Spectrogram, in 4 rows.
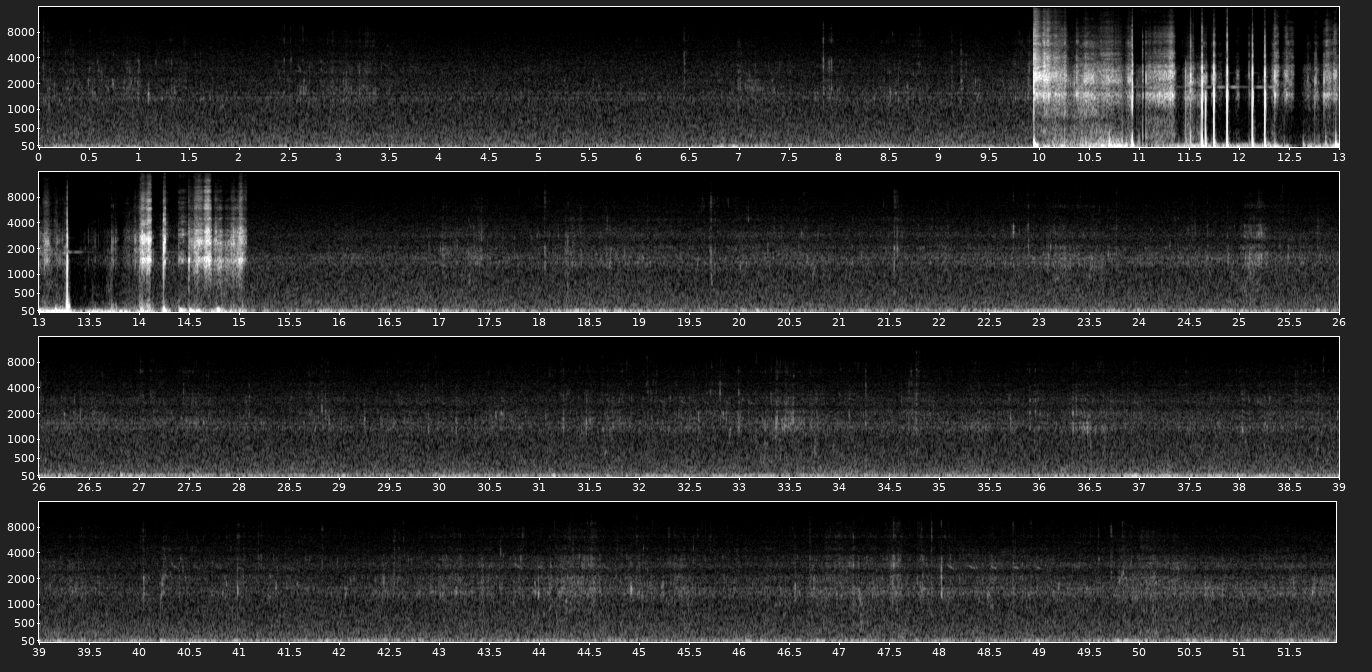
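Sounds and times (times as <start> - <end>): paddle splashes and drips: 0.0 - 15.1, 15.8 - 51.9
water rushing: 0.0 - 51.9.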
